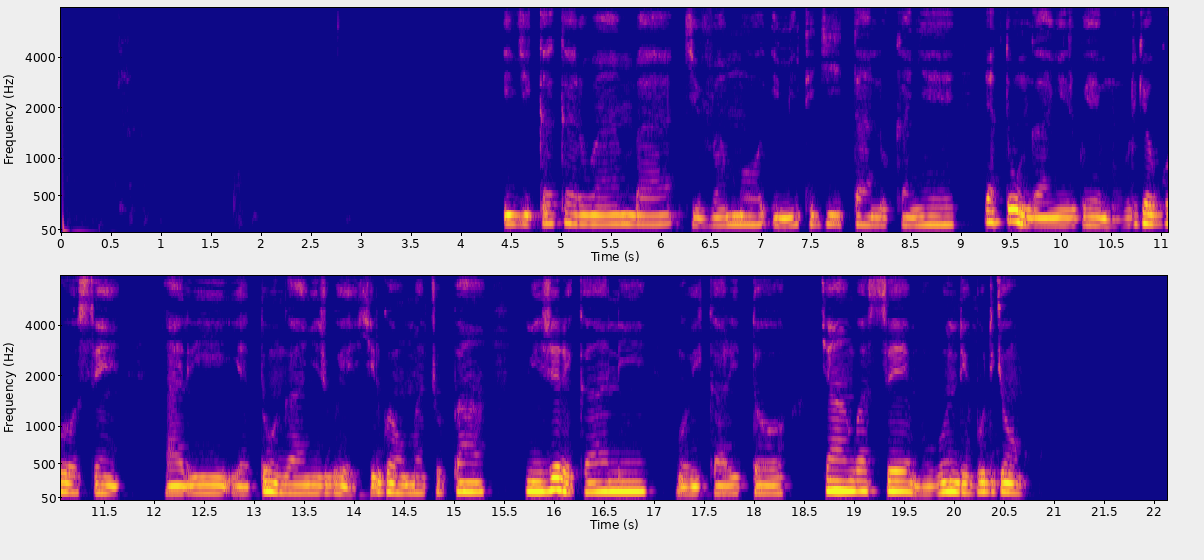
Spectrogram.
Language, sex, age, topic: Kinyarwanda, male, 18-24, health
